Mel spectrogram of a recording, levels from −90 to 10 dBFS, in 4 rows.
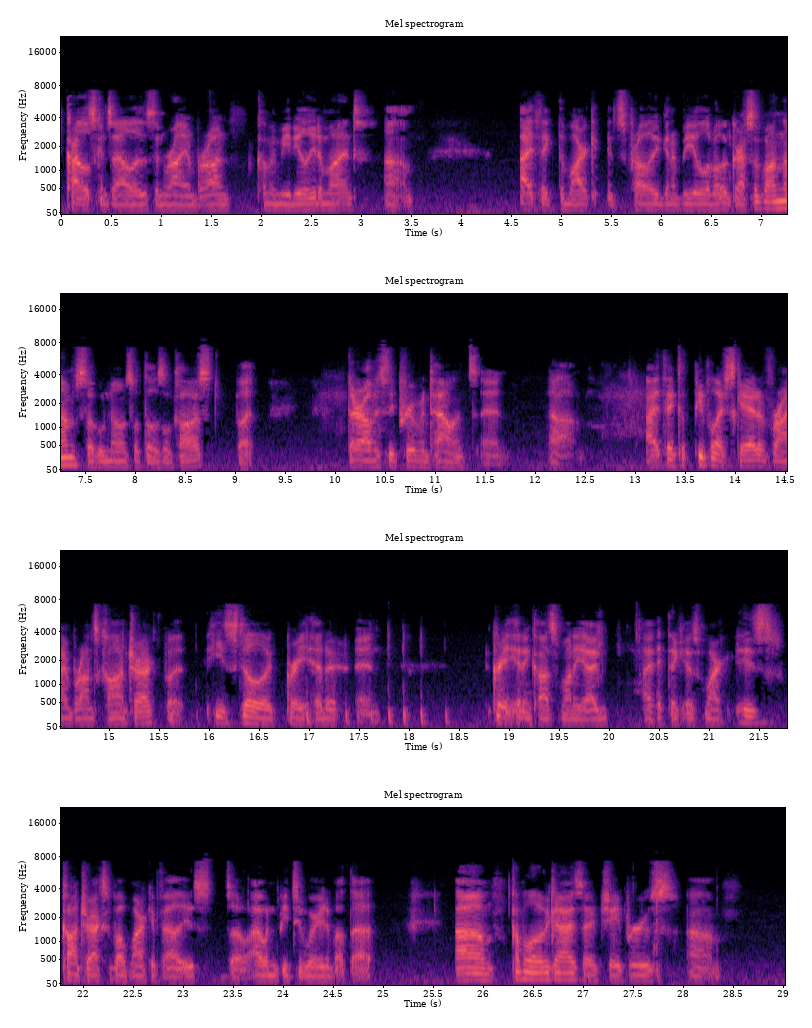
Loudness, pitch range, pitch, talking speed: -27 LUFS, 90-105 Hz, 95 Hz, 175 wpm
